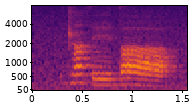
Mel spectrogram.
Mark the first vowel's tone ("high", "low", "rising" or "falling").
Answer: high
